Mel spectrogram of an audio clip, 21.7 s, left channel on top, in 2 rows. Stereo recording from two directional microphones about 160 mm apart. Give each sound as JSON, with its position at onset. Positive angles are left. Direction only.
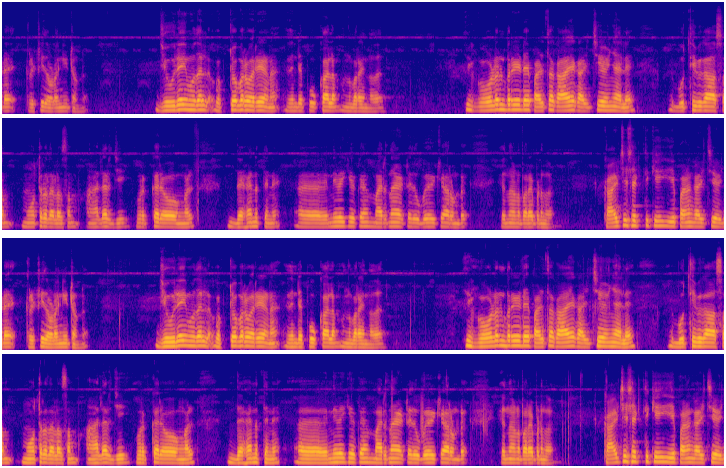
{"t": 0.0, "sound": "speech", "side_deg": -30}
{"t": 2.3, "sound": "speech", "side_deg": -25}
{"t": 7.1, "sound": "speech", "side_deg": -20}
{"t": 8.3, "sound": "speech", "side_deg": -40}
{"t": 8.8, "sound": "speech", "side_deg": -20}
{"t": 16.8, "sound": "speech", "side_deg": -15}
